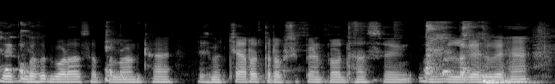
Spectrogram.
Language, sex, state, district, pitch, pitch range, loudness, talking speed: Hindi, male, Jharkhand, Palamu, 115 Hz, 115-120 Hz, -17 LUFS, 175 wpm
